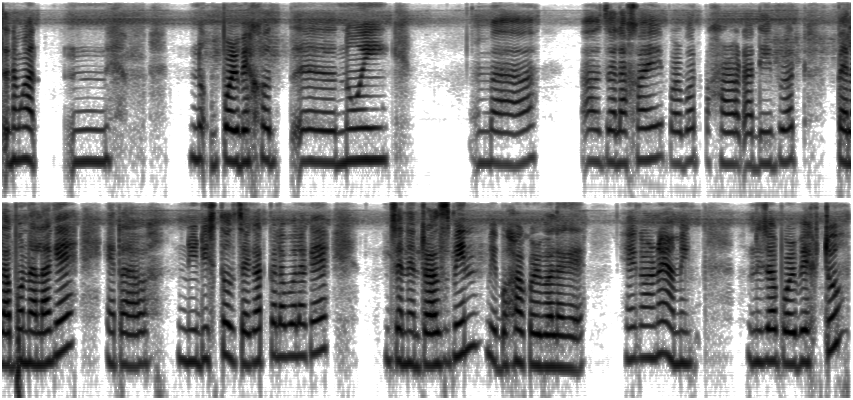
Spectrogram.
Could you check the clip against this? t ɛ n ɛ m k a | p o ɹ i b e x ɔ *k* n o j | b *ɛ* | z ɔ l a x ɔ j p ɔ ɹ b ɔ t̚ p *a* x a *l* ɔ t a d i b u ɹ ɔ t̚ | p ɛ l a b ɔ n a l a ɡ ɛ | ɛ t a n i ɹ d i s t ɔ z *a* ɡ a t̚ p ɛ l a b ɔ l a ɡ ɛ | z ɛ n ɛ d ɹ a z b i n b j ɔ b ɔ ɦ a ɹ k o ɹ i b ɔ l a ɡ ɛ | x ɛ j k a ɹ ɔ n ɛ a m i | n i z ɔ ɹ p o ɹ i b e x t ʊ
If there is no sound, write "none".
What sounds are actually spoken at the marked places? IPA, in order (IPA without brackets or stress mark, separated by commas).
t, a, a, ɹ, ɛ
